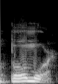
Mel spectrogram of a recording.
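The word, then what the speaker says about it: Bowmore: you or the scotch that you like oh bulmore it's called bulmore how do you how do you spell that bulmore so it's b o w m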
